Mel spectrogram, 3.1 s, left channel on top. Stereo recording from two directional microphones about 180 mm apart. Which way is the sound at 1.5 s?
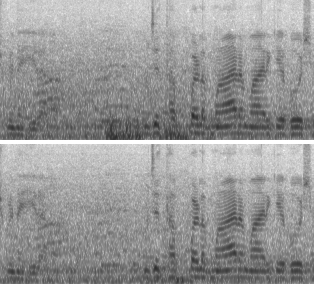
5° left (ahead or behind).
